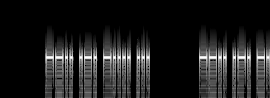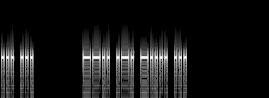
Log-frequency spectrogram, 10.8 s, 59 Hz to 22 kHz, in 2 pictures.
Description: Morse code, heard as a keyed tone, about 25 wpm, 700 Hz. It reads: ZR6S ZR6S ZR6S
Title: DXCC-100 Call Signs - 4 Characters - Repeated 3x - 25wpm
